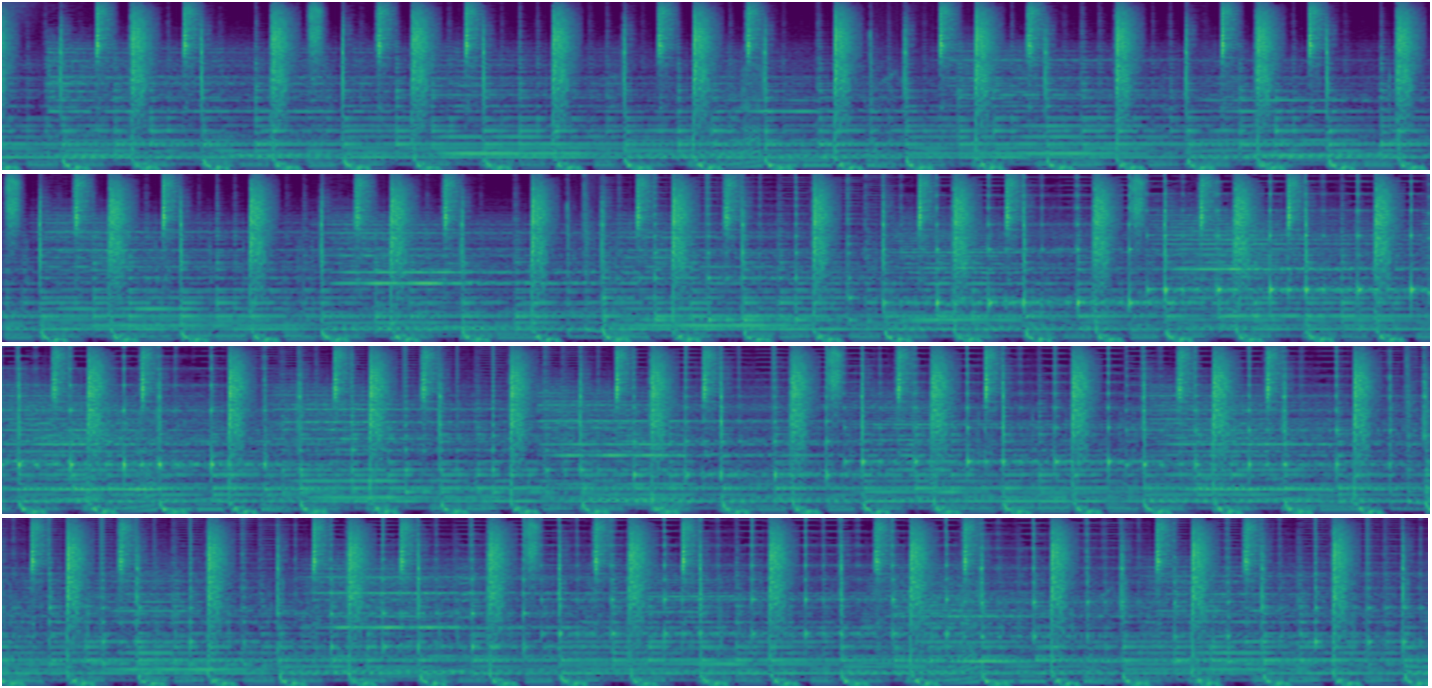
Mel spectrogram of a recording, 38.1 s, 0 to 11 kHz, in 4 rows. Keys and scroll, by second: 8.1 Escape, 9.3 Delete, 9.9 F3.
